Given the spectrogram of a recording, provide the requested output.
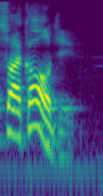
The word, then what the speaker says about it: psychology: What about psychology? – The S is silent there. No, the P is silent, if I'm not mistaken.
